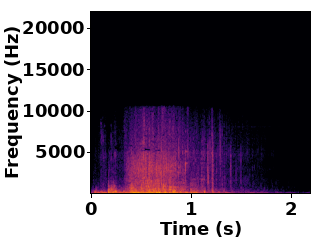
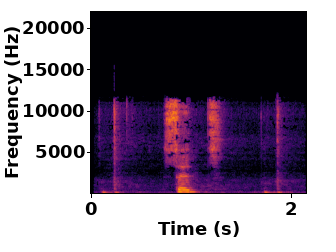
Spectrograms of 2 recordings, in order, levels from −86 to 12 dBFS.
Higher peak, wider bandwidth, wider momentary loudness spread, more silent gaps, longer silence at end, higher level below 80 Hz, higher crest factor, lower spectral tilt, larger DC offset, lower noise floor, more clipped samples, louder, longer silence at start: about the same, 0 dBFS vs 0 dBFS; second, 9.4 kHz vs 12 kHz; second, 18 LU vs 21 LU; neither; first, 0.8 s vs 0.25 s; first, -20 dBFS vs -66 dBFS; about the same, 18 dB vs 22 dB; first, -7 dB/octave vs -2.5 dB/octave; neither; first, -53 dBFS vs -40 dBFS; neither; second, -19 LUFS vs -16 LUFS; about the same, 0 s vs 0.1 s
